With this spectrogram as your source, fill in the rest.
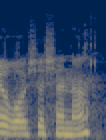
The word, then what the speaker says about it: Rosh Hashanah: So can you guys can you say Rosh Hashanah?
